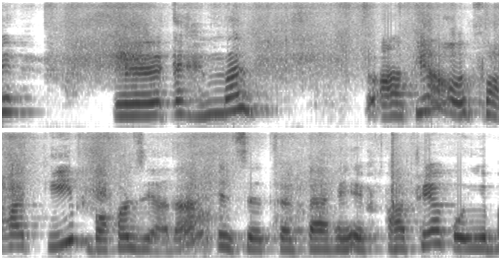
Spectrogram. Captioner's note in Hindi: नाक से की जाने वाली आवाज़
